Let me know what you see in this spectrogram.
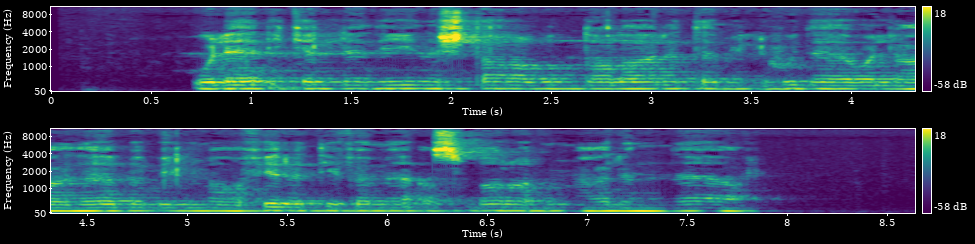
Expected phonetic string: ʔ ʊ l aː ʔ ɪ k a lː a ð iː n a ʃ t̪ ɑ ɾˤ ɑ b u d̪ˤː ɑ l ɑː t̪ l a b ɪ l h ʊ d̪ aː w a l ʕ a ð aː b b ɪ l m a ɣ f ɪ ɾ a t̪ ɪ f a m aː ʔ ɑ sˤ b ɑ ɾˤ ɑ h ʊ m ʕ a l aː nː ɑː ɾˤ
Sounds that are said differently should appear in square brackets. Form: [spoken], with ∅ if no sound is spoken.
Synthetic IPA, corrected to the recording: ʔ ʊ l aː ʔ ɪ k a lː a ð iː n a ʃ t̪ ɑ ɾˤ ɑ b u d̪ˤː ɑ l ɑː [∅] l a b ɪ l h ʊ d̪ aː w a l ʕ a ð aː b b ɪ l m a ɣ f ɪ ɾ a t̪ ɪ f a m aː ʔ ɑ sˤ b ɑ ɾˤ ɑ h ʊ m ʕ a l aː nː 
